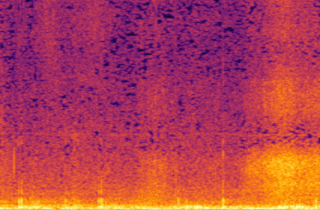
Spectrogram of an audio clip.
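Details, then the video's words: Purring cat heard close up, a low continuous rumble with soft, regular pulses and faint clicks, and a gentle hiss near the end. "Cat purring compilation"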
